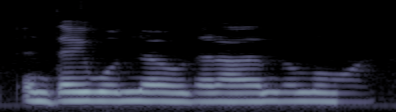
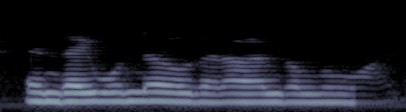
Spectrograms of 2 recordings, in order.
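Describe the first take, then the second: Both takes have the same delivery.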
